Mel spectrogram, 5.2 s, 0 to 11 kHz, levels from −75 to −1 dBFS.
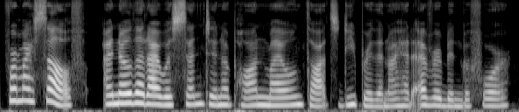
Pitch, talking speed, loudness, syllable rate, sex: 235 Hz, 230 wpm, -18 LUFS, 5.3 syllables/s, female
